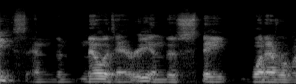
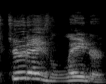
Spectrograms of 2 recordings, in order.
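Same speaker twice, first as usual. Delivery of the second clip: usual speaking voice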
